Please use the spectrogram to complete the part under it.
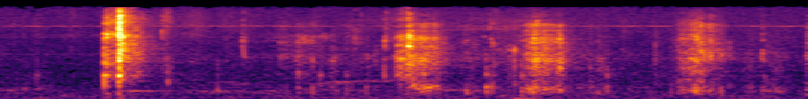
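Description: Crunchy bites into a frozen Tim Tam chocolate biscuit: one sharp, loud crack at the start, then a few softer crunching chews.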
